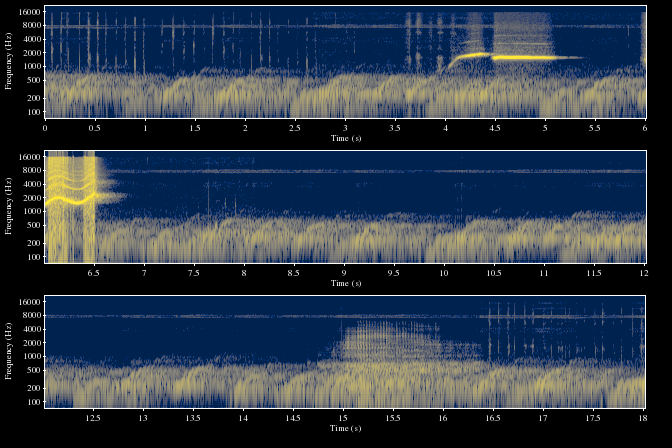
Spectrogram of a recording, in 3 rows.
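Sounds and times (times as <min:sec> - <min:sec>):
person whistling: 0:04.0 - 0:05.2, 0:06.0 - 0:06.7.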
